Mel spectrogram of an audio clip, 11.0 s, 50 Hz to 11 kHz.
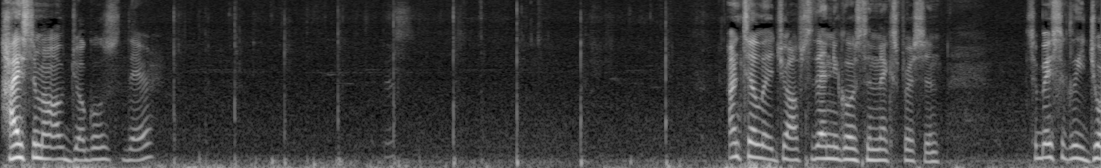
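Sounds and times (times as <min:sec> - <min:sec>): feet tapping soccer ball: 0:01.6 - 0:08.8.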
